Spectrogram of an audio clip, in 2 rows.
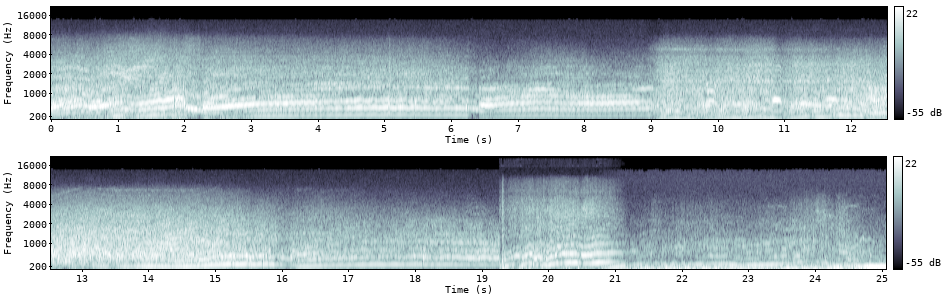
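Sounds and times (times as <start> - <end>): rally car engine revving: 13.5 - 21.2
car accelerating: 19.3 - 21.2.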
